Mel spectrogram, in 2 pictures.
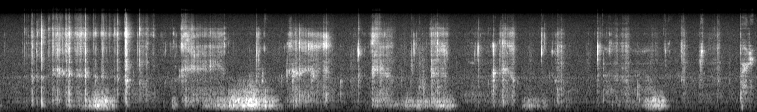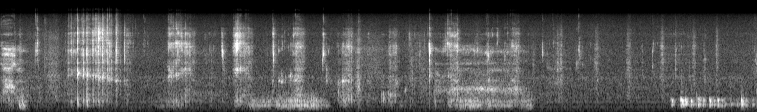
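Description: Close-up crunching and chewing of a crisp raw green plant stalk, bitten and chewed in irregular crunches, one every second or so.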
